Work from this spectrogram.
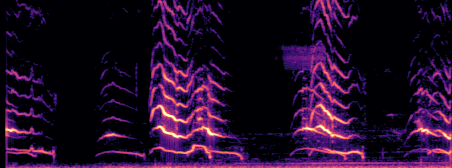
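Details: Domestic cats and kittens meowing: high, tonal meows that arch or fall in pitch, several calls overlapping at once, with brief pauses between bursts and a faint steady hum underneath.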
